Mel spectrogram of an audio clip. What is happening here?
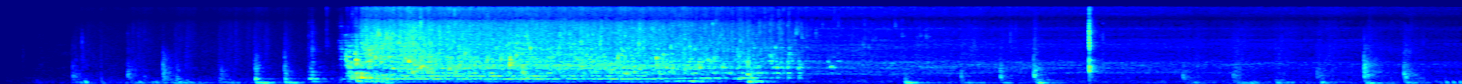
I flushed the toilet. Than I walked to the light switch and turned off the light. After that I left the toilet and walked away.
